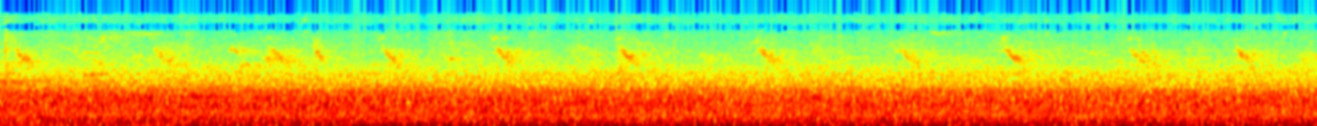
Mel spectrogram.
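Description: A bird repeating a short, high, falling chirp every second or so over a steady low rushing noise.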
